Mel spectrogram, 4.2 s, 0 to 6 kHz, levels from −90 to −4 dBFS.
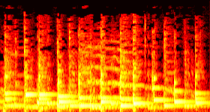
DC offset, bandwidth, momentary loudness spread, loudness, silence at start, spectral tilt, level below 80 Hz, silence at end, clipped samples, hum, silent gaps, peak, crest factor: under 0.1%; 4.3 kHz; 5 LU; -15 LUFS; 0 s; -13 dB/octave; -34 dBFS; 0 s; under 0.1%; none; none; 0 dBFS; 14 dB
